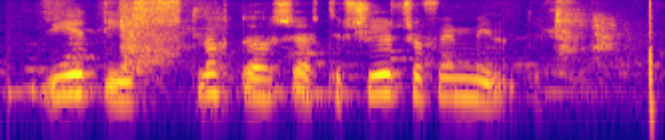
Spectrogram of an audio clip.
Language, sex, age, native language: Icelandic, male, 18-19, Icelandic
